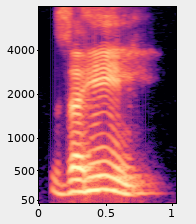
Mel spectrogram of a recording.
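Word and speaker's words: ذہین: ذخيرة طيب الذال أيضا لا ينطق مثل الذال العربي، وإنما ينطق زي. جيد. مم. نعم. إذا لما نقرأ الذال فنقرأ مثل زي ونقول ذخيرة. ذخيرة زهين.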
